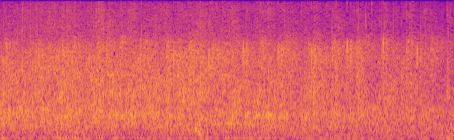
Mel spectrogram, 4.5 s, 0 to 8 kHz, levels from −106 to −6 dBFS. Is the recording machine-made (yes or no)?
no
